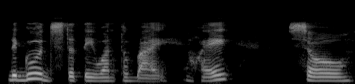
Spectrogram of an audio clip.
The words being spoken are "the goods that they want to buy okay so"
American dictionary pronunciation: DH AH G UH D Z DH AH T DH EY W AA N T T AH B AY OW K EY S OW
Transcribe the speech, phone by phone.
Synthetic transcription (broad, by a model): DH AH G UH D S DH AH T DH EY W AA N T T AH B AY OW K EY S OW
